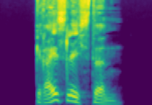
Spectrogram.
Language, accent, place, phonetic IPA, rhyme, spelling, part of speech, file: German, Germany, Berlin, [ˈɡʁaɪ̯slɪçstn̩], -aɪ̯slɪçstn̩, greislichsten, adjective, De-greislichsten.ogg
- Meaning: 1. superlative degree of greislich 2. inflection of greislich: strong genitive masculine/neuter singular superlative degree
